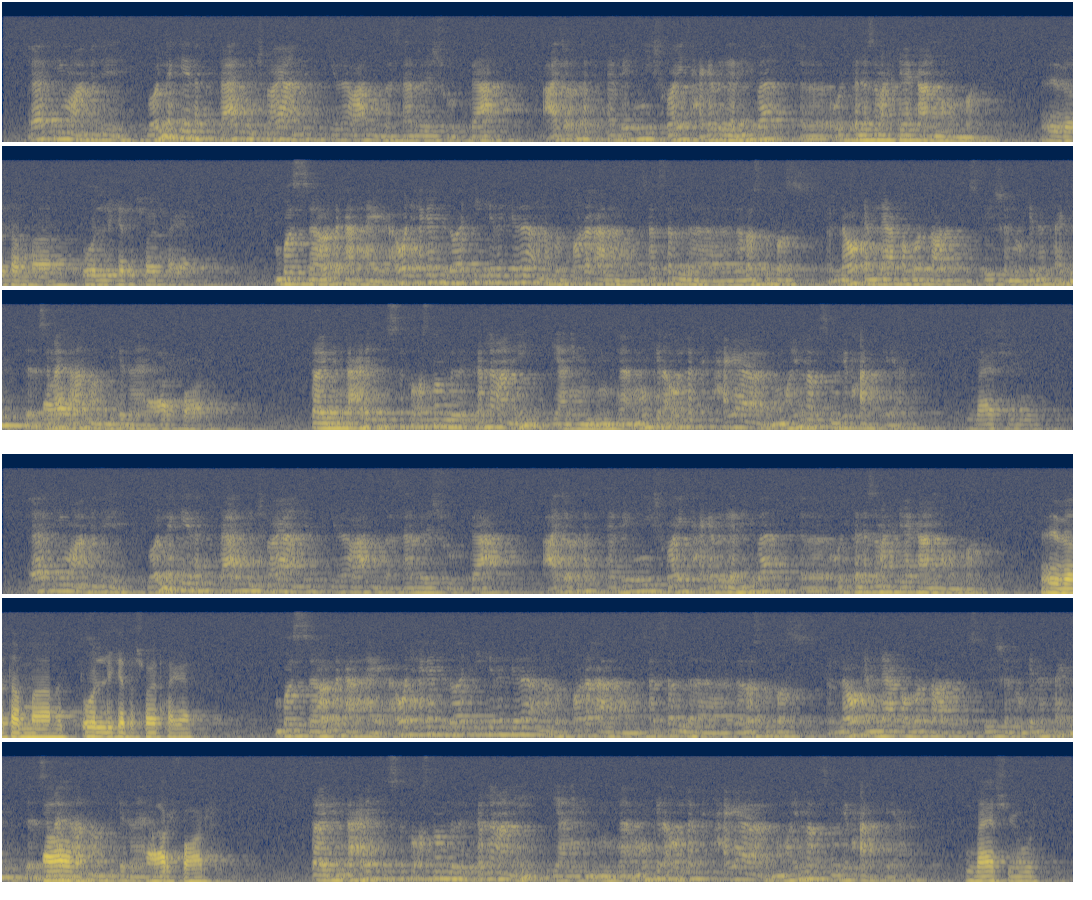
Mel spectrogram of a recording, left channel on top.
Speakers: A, on the left (about 20°); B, on the right (about 50°).
A: يا كيمو عامل ايه؟ بقول لك ايه انا كنت قاعد من شويه على النت كده وقاعد بسرش وبتاع عايز اقول لك قابلني شويه حاجات غريبه آه، قلت لازم احكي لك عنها والله
B: ايه ده طب ما تقول لي كده شوية حاجات
A: بص هقول لك على حاجه اول حاجه دلوقتي كده كده انا بتفرج على مسلسل ذا لاست اوف اس اللي هو كان لعبه برضه على البلاي ستيشن وكده انت اكيد سمعت
B: اه
A: عنه قبل كده يعني
B: عارفه عارفه
A: طيب انت عارف قصته اصلا بتتكلم عن ايه يعني م- م- ممكن اقول لك حاجه مهمه بس من غير حرق يعني
B: ماشي قول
